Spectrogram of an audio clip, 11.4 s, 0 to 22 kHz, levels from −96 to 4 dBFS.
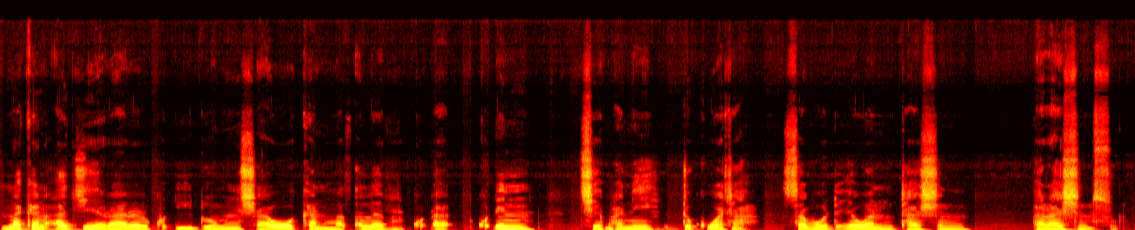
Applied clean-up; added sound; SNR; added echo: none; none; none; none.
